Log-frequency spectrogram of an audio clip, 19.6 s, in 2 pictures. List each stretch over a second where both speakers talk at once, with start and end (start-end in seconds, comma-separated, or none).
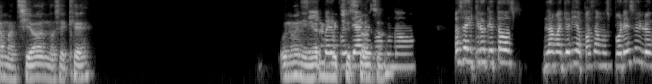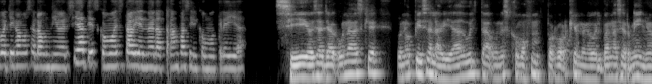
4.5-5.8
